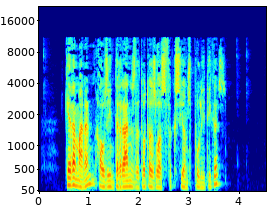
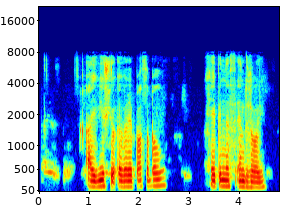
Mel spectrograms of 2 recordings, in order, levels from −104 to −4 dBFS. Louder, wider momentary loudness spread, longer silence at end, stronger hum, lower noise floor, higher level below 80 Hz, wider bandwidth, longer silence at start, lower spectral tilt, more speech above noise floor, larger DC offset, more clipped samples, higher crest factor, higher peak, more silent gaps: second, -28 LUFS vs -16 LUFS; second, 11 LU vs 16 LU; first, 0.85 s vs 0.3 s; neither; first, -69 dBFS vs -44 dBFS; second, -70 dBFS vs -58 dBFS; first, 11.5 kHz vs 7.8 kHz; first, 0.5 s vs 0.1 s; second, -3.5 dB/octave vs -6.5 dB/octave; first, 42 dB vs 29 dB; neither; neither; first, 24 dB vs 14 dB; second, -6 dBFS vs -2 dBFS; neither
